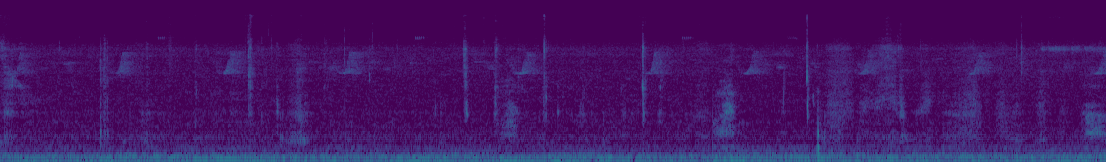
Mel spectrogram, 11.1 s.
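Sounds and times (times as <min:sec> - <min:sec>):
low background rumble: 0:00.0 - 0:11.0
chewing and wet mouth clicks: 0:01.9 - 0:07.0, 0:07.7 - 0:08.3.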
